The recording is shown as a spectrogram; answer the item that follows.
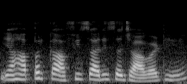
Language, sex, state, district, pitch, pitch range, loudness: Hindi, female, Uttar Pradesh, Ghazipur, 225 Hz, 215-240 Hz, -19 LUFS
